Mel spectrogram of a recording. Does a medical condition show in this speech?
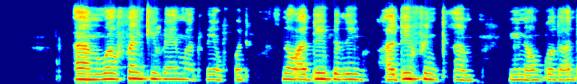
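Yes: cerebral palsy.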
